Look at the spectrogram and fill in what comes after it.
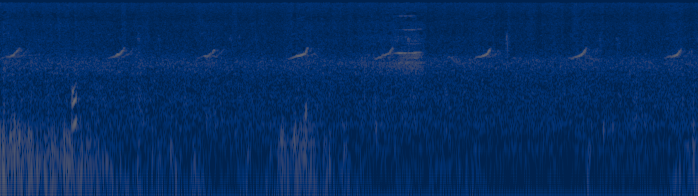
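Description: A small bird repeating a short, faint rising chirp about once a second.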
